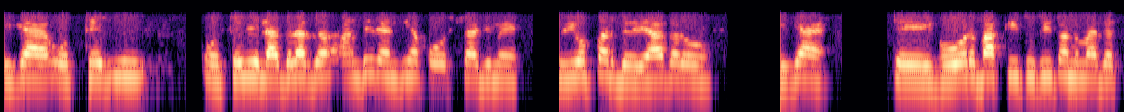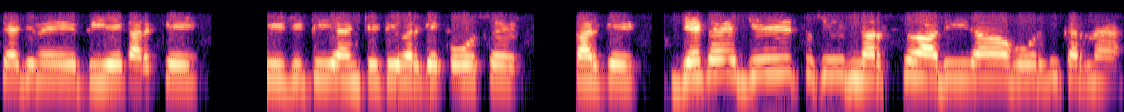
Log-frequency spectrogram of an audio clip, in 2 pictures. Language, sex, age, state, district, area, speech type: Punjabi, male, 18-30, Punjab, Muktsar, urban, conversation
